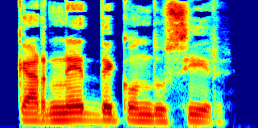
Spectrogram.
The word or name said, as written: carnet de conducir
